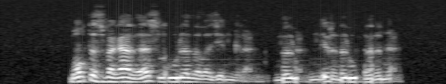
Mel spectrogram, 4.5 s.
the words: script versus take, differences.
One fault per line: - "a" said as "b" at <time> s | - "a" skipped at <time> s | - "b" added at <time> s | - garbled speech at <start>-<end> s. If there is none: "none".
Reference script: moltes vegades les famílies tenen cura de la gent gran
- "les famílies tenen" skipped at 1.6 s
- garbled speech at 2.7-4.0 s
